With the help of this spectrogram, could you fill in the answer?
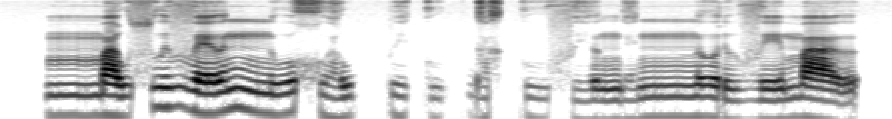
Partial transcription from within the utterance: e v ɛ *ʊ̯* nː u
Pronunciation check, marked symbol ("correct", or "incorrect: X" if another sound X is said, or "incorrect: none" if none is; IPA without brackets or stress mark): incorrect: ə̯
